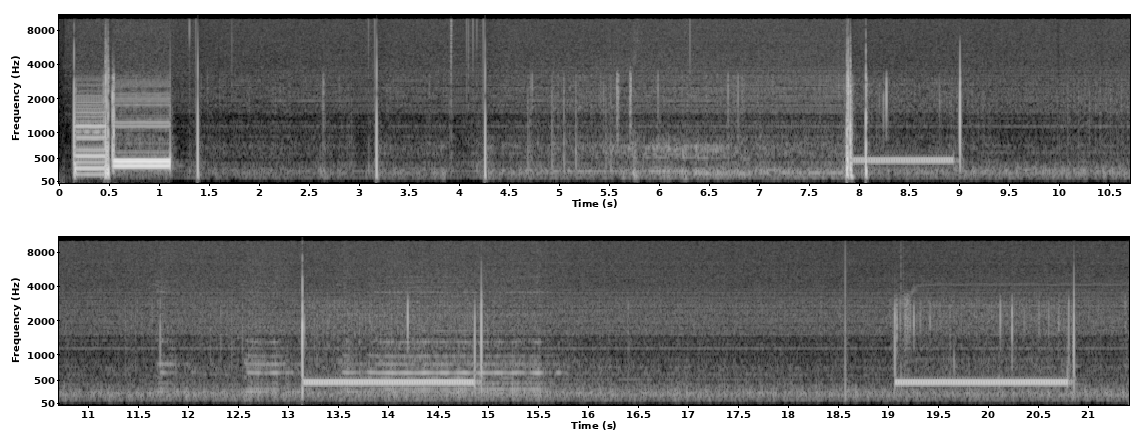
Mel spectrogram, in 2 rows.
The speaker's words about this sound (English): Here's 112, which goes to an unanswered ring, perhaps a test board, followed by two calls to 113, and finally a brief call to 114, which I hang up on.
